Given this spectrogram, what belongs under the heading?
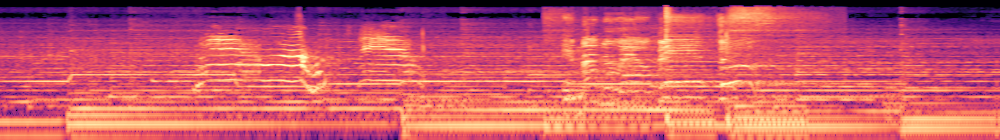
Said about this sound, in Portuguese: Não faça isso com o gatinho, não, que o gatinho chora.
